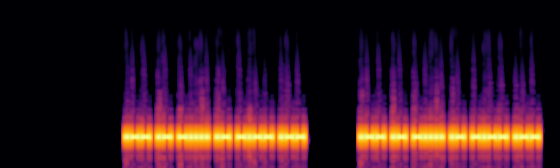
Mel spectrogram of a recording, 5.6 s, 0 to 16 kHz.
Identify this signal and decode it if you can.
Morse code, heard as a keyed tone, about 44 wpm, 700 Hz. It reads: WA6AYW WA6AYW
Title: USA Call Signs - 6 Characters - Repeated 2x - 45wpm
